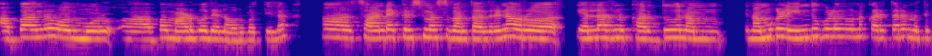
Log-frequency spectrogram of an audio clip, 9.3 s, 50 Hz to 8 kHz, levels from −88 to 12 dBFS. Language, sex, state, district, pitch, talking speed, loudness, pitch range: Kannada, female, Karnataka, Bellary, 255 Hz, 135 wpm, -15 LUFS, 240-270 Hz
